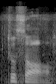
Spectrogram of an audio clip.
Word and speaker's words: Tussauds: Yeah, it's French. It's weird. It's Tussauds.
